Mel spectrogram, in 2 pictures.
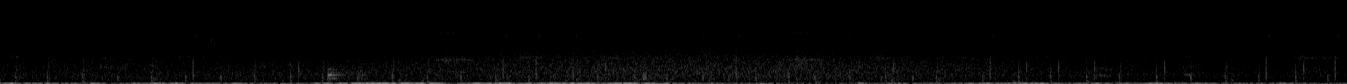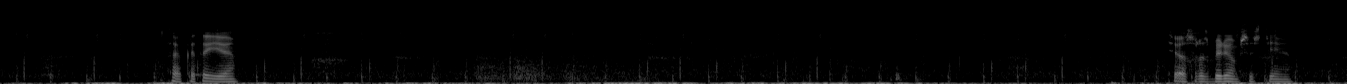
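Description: Footsteps crunch steadily on cobblestones.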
